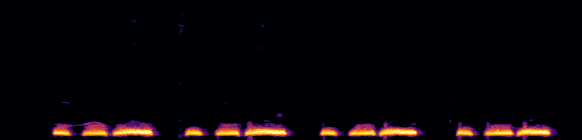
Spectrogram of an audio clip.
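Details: Spotted dove lure call used to attract and train birds: four quick phrases, each a short coo followed by two longer burry coos, repeated every one and a half seconds.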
